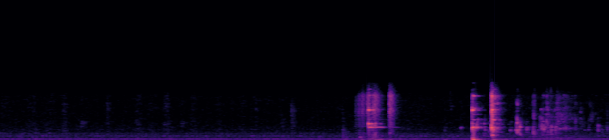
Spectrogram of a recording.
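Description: Paintbrush being rinsed in a glass water jar: a brief swish of water about three and a half seconds in, then two sharp clinks of the brush against the glass near the five-second mark, followed by a few lighter taps.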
